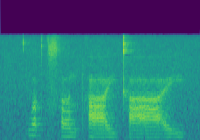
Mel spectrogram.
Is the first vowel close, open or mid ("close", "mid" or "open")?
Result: open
